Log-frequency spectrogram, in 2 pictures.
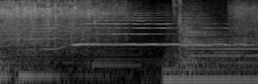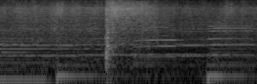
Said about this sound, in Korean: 전 부치는 소리예요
